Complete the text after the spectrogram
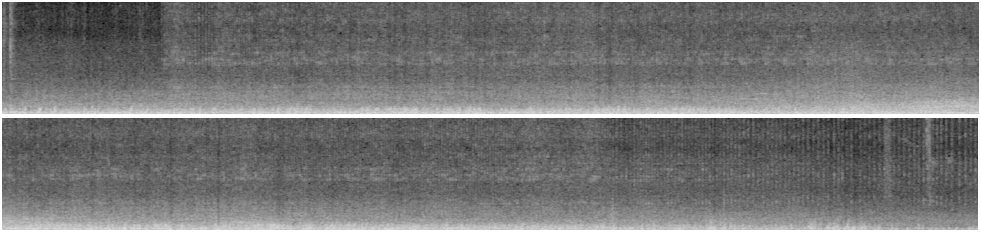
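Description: Bicycle tyres roll on asphalt.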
